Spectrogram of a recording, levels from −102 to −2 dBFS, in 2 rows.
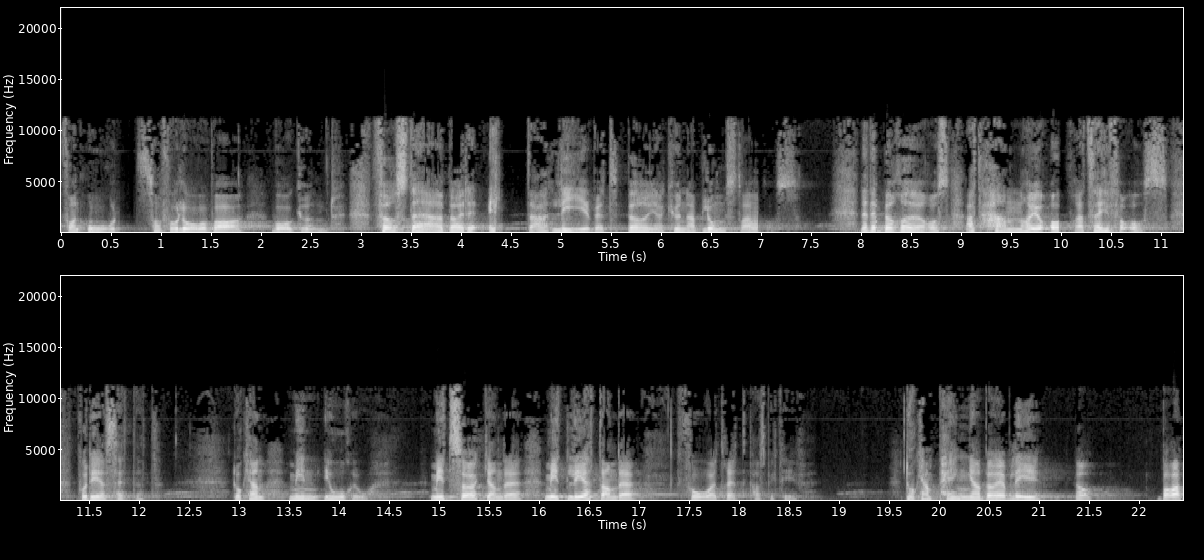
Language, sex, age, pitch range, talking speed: Swedish, male, 30-49, 130-190 Hz, 140 wpm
